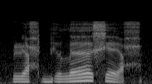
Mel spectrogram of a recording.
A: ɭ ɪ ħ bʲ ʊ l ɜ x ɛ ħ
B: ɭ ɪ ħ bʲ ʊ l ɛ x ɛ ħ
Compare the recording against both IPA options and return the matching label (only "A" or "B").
A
